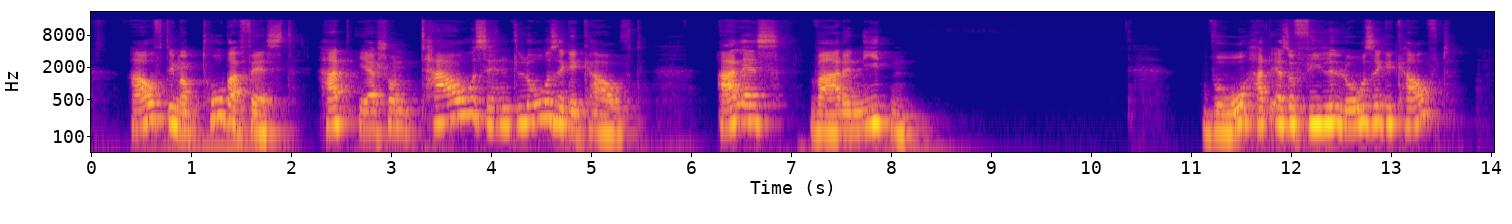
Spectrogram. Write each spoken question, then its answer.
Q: Wo hat er so viele Lose gekauft?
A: Auf dem Oktoberfest. Er hat auf dem Oktoberfest so viele Lose gekauft.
